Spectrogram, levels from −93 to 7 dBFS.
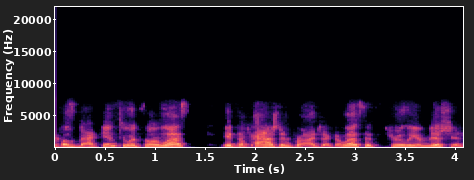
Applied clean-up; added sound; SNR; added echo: neural mask model Resemble Enhance denoiser.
